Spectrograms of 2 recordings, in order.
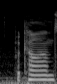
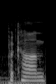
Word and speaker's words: pecan: that's the sewer fruit olives I don't need pecans on though I'm going to need because I got pecan pie and stuff now don't eat them yes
